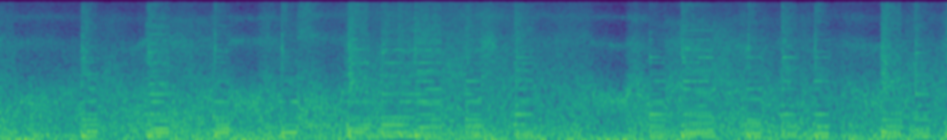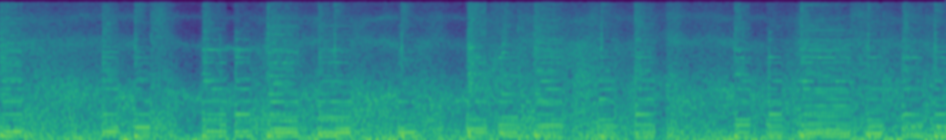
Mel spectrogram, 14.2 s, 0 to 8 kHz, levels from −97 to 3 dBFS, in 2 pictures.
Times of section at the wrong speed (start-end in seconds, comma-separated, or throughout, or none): none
